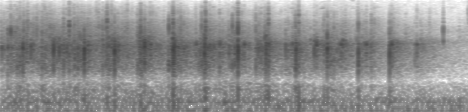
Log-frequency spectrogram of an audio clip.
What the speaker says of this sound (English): Chuckwell a round of applause.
